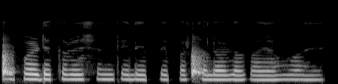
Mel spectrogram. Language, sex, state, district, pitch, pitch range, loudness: Hindi, female, Arunachal Pradesh, Lower Dibang Valley, 225 Hz, 215-235 Hz, -21 LUFS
